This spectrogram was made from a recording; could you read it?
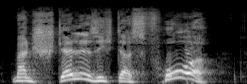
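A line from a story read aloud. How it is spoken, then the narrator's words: Man shouting, very upset. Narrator (German): rief er, sehr aufgebracht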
